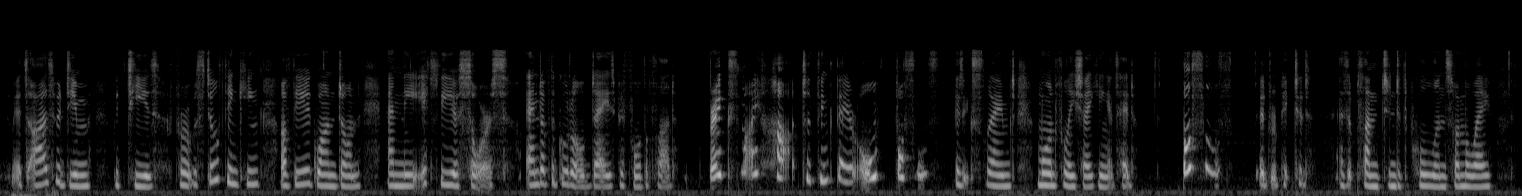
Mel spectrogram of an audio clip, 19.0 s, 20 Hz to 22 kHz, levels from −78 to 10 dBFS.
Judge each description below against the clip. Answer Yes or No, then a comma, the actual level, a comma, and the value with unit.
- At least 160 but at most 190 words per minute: Yes, average, 170 wpm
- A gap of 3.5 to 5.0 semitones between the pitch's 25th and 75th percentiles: Yes, average, 3.8 semitones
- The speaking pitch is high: Yes, high, 240 Hz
